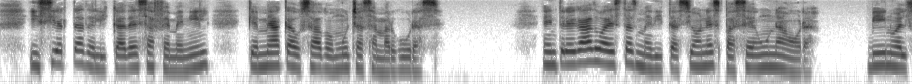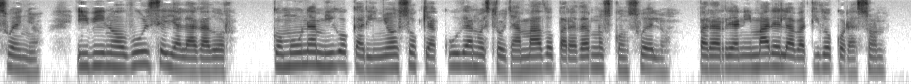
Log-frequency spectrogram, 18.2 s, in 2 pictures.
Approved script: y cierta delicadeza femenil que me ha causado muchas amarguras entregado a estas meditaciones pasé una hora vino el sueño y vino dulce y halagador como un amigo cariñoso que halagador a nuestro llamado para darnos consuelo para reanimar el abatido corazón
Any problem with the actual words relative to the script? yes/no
yes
